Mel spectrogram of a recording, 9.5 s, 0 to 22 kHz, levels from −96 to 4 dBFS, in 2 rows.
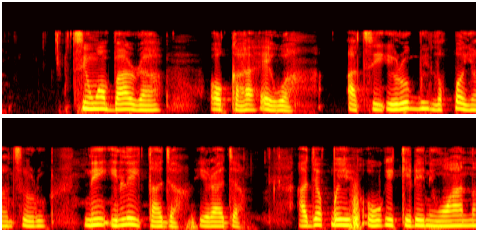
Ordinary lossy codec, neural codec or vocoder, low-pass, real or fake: none; none; 7.2 kHz; real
